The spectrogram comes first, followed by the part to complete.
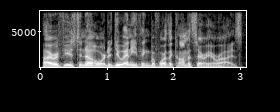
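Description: A man's voice: medium pitch, fast, gravelly, no echo, studio quality, close to an everyday voice. A man voicing an impatient, obstinate male acting manager.

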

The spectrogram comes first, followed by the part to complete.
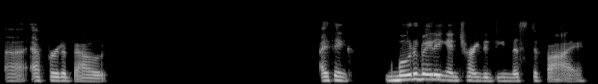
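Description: A woman's voice: on the low side, measured pace, vocal fry, a little mellow, no echo, lo-fi sound. A woman guest in a casual interview, talking in a rambling way with a nasal voice. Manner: rambling, chatty. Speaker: author and executive guest.

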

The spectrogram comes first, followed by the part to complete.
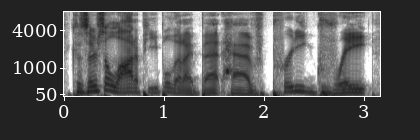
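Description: A man with a loud, booming voice giving casual leadership advice as a podcast host, getting louder when fired up. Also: very animated, moderate pace, no echo, clean studio sound. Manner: gets louder when fired up, rambling restarts.

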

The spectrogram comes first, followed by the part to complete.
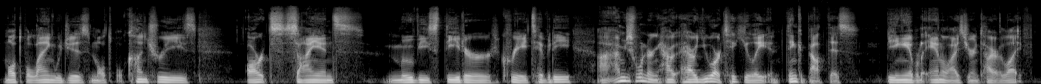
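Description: A man's voice: on the low side, moderate pace, fairly bright tone, dry recording, studio quality. A man interviewing a professor, asking curious, open questions.

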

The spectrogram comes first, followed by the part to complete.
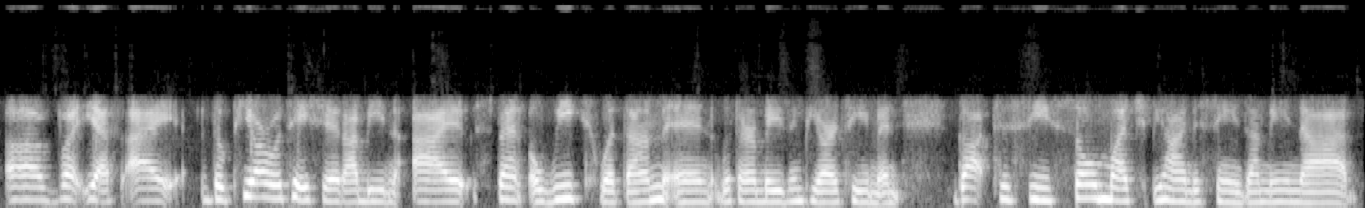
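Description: Mellow-voiced young woman answering interview questions. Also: lowish voice, fairly even intonation, moderate pace, poor audio. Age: young adult. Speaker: interview guest, sports fellowship participant.

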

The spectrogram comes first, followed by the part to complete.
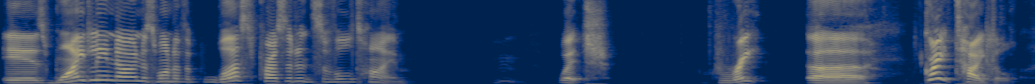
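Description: A woman's voice: fairly high pitch, sing-song, unhurried, long pauses, a bit bright. A woman co-hosting a podcast, retelling history in a casual, wry and informal way. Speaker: podcast co-host.

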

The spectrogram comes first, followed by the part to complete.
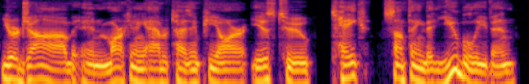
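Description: A man's voice: fairly low pitch, normal speed, no room sound, clean studio sound. A man giving an articulate, conversational interview answer as a guest, with emphatic repetition. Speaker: podcast storyteller, interview guest.

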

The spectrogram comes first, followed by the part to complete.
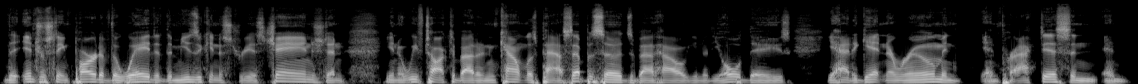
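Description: Low-voiced man chatting casually on a podcast. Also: no echo, studio quality. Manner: halting, rambling delivery with frequent self-corrections. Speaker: podcast co-host. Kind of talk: casual conversational podcast discussion.

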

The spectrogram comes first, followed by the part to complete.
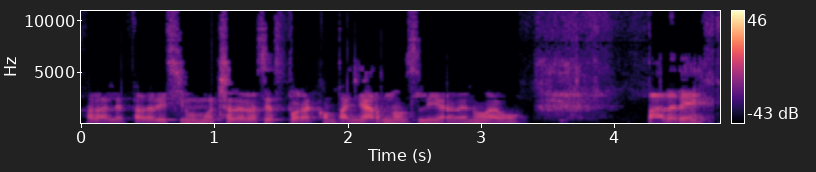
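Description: A man's voice: medium pitch, moderate pace. Male panel host, casual and filler-heavy, video-call sound. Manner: chatty, colloquial, many fillers. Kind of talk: casual moderating and prayer.

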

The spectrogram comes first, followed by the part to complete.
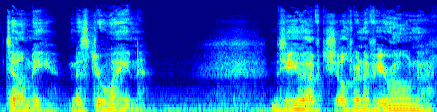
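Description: Man acting a husky, slow-speaking old dying patriarch. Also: mid-range voice, animated, full character voice. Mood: solemn resolve. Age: older. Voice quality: husky, breathy, with a cough. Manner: grave, formal, deliberate speech. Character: dying old company chairman and father, solemn, remorseful. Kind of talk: audio drama acting.

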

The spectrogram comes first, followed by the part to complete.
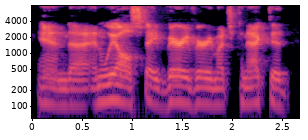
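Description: A man's voice: fairly low pitch, flat delivery, fairly quick, vocal fry, pushed and bright, a little hiss or hum. A man in his fifties, a former Marine guest on a podcast, answering in an earnest, reflective way with frequent restarts. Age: 50s. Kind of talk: conversational interview answers.

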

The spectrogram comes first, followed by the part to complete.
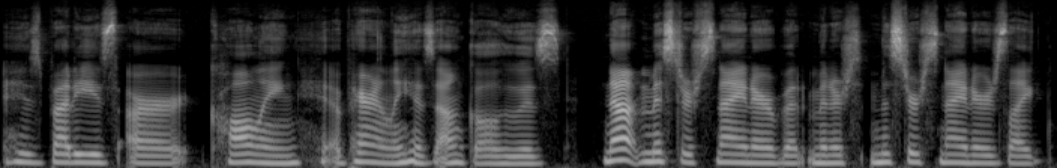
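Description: A woman's voice: on the low side, steady tone, normal speed, clean tone, no room sound, studio quality. A woman co-hosting a movie podcast, chatting casually and informally as she recaps a film. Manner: informal, conversational.

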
